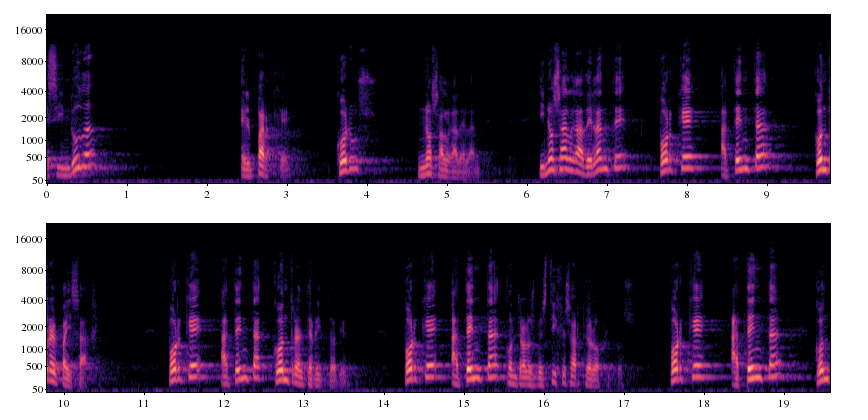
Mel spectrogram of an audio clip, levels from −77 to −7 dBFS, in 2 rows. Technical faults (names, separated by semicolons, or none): none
